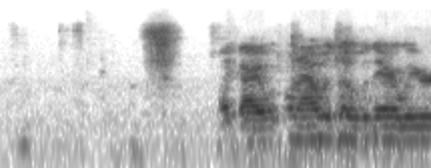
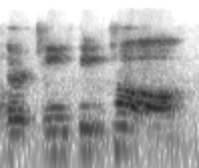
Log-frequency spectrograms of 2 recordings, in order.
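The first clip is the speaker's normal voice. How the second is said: ordinary talk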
